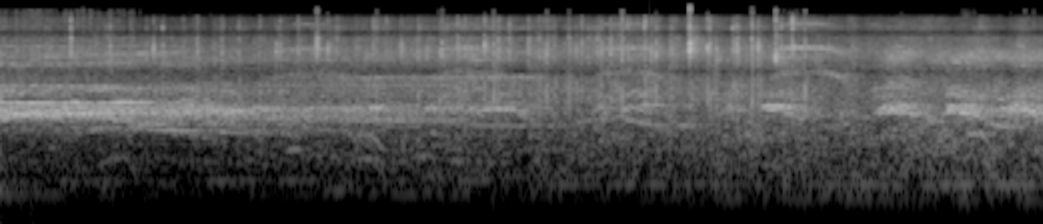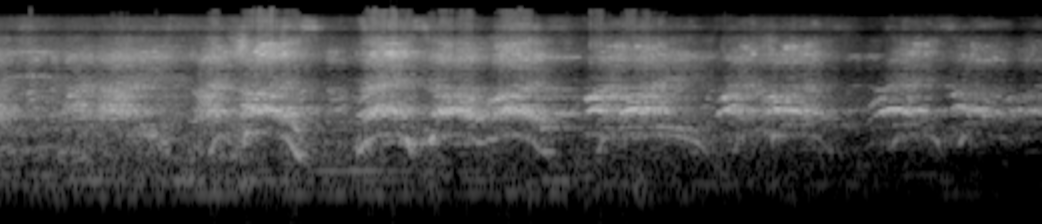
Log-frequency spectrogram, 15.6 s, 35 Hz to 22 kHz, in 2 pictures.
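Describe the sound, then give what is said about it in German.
Loud crowd shouting and chanting at an International Women's Day demonstration in Erfurt city centre, with many voices raised together in a steady, forceful roar and rhythmic chanted bursts throughout. “So klang es am Sonntag auf der 8. März-Demo in der Erfurter Innenstadt”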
